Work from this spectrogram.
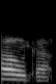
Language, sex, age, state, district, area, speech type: Marathi, female, 18-30, Maharashtra, Yavatmal, rural, conversation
